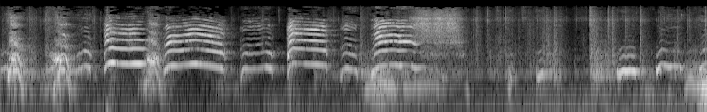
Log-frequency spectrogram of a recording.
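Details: Several Miniature Schnauzer poodle Chihuahua mix pups whining in a small room, long tonal cries with rich overtones rising and holding, repeated in quick succession, then softer whimpers and a hiss of rustling near the end.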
